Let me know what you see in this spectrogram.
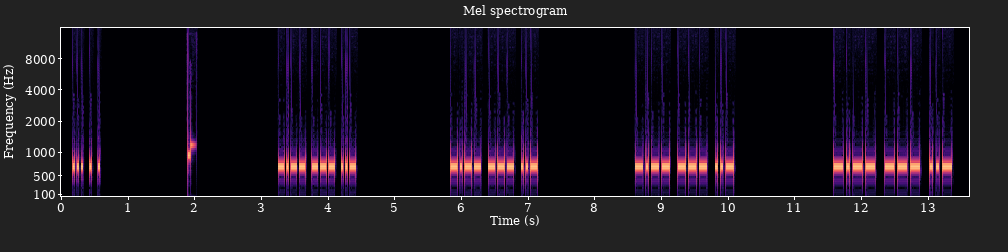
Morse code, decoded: SEE YOU YOU YOU YOU

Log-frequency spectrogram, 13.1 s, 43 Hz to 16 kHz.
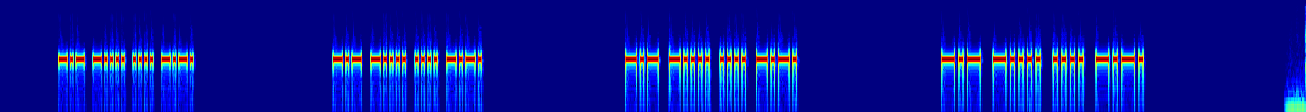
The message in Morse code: K6HC K6HC K6HC K6HC

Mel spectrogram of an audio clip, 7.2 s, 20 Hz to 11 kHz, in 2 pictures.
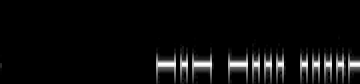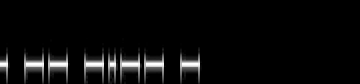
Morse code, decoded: KB4MYT

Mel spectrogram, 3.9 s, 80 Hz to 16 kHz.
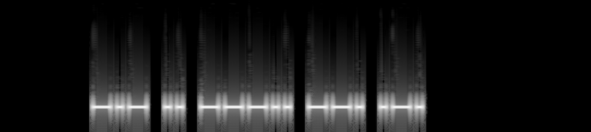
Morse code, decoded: KI8GR

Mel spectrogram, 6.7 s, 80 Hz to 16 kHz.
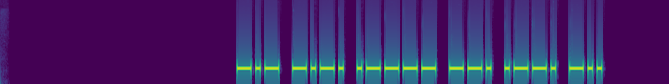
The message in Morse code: KC1GPD

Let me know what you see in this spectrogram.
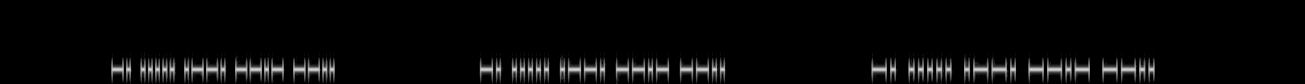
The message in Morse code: N5PQZ N5PQZ N5PQZ

